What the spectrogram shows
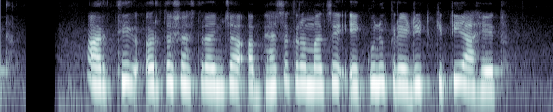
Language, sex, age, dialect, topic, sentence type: Marathi, female, 18-24, Standard Marathi, banking, statement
